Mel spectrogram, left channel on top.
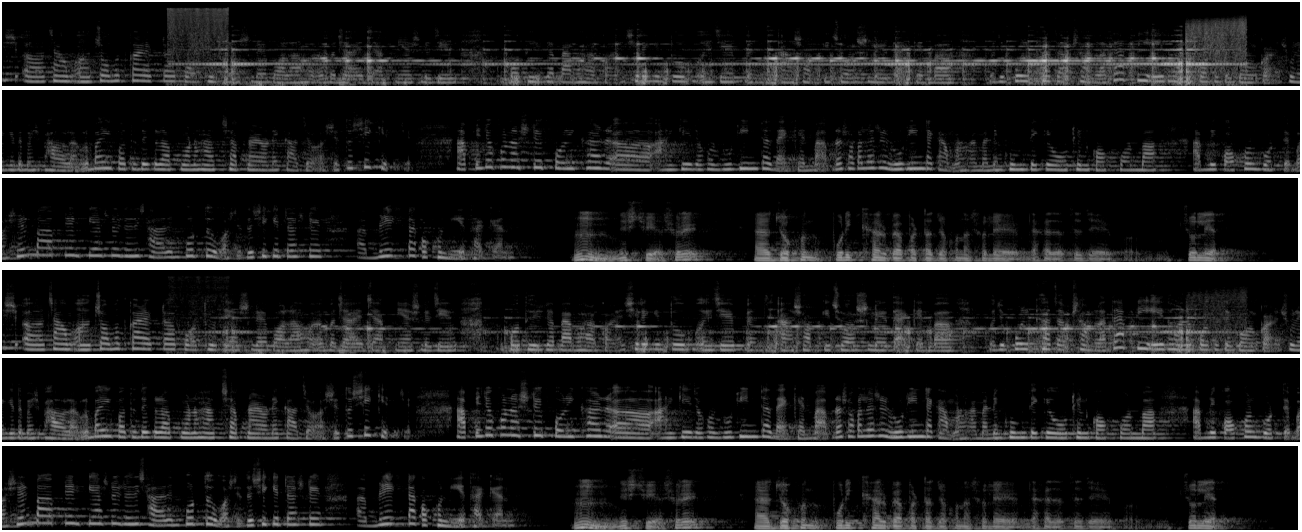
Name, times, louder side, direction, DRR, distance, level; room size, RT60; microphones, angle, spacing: voice 1, 0.0-4.8 5.1-31.1, right 3 dB, 40° right, 5 dB, 1.3 m, -37 dB
sound 1, 1.6-12.5, left 9 dB, 60° left, 0.6 m, -34 dB
voice 2, 31.6-32.9 33.5-38.1, equal, ahead, 4 dB, 1.0 m, -37 dB
20.0 x 18.5 x 8.2 m, 1.1 s
head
